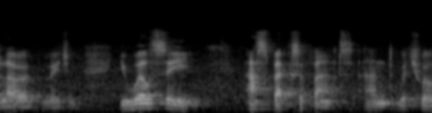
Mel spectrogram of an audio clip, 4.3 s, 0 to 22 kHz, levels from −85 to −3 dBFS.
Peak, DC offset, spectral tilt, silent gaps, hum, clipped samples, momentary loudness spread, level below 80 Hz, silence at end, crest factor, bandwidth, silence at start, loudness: -18 dBFS; under 0.1%; -3.5 dB/octave; none; none; under 0.1%; 16 LU; -80 dBFS; 0 s; 26 dB; 8.4 kHz; 0 s; -42 LUFS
